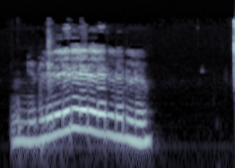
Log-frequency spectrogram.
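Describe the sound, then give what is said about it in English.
A person vocally imitates a dice roll for a perception check in a tabletop role-playing game, with a sustained, buzzing, warbling voice for about a second and a half, then a brief sharp click follows after a short silence. “That was my dice roll sound.”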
